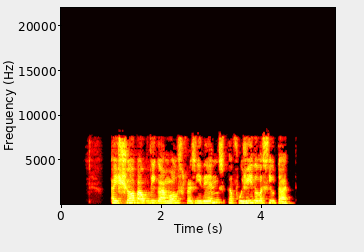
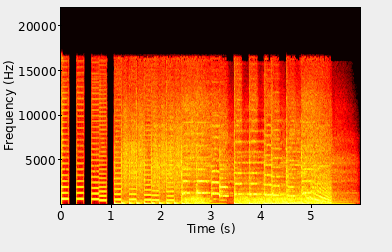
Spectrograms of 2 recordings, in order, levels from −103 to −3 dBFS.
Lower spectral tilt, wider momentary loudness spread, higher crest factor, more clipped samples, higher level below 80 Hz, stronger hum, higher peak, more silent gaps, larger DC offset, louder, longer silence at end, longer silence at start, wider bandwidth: about the same, -3 dB/octave vs -4 dB/octave; about the same, 8 LU vs 8 LU; about the same, 18 dB vs 18 dB; neither; second, -62 dBFS vs -26 dBFS; neither; about the same, -2 dBFS vs 0 dBFS; second, none vs 0.19-0.25 s, 0.50-0.57 s; neither; about the same, -16 LUFS vs -18 LUFS; first, 0.9 s vs 0.05 s; first, 1 s vs 0 s; second, 8.2 kHz vs 17 kHz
